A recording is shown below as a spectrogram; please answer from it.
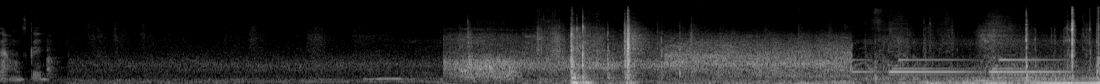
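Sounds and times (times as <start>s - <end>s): steady rushing noise: 4.4s - 8.6s
steady tones: 4.4s - 8.7s.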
